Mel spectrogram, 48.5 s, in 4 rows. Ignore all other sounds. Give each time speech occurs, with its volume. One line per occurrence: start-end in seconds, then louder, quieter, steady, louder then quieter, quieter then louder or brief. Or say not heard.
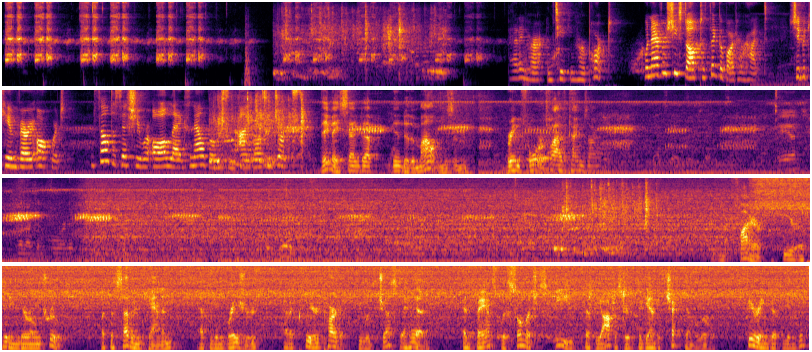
7.6-21.1 steady
34.9-48.4 steady.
